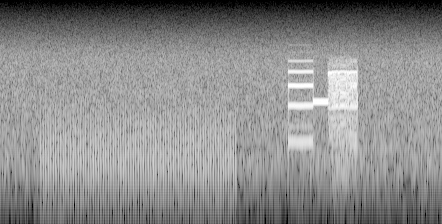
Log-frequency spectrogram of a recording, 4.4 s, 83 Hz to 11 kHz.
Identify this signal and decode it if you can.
Caller ID data burst, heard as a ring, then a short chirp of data, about 1200 baud, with phone line noise.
